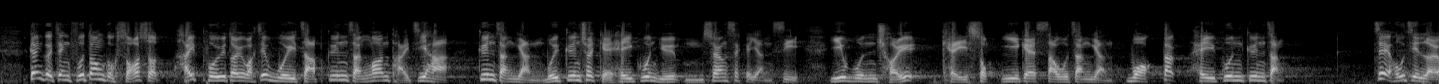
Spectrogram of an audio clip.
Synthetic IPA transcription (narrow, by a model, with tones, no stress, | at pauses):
kɐ˥nkɵ˧ɥt͡sɪ˧ŋfuː˨˥t̪ɔː˥ŋkʊ˨k̚sɔː˨˥sɵ˨t̚hɐ˨˥jpʰuː˧jt̪ɵ˧ɥwaː˨k̚t͡sɛː˨˥wuː˨jt͡saː˨p̚kyː˥nt͡sɐ˨ŋːɔː˥npʰa̰ː˨˩jt͡siː˥ɦaː˨ | kyː˥nt͡sɐ˨˩ŋjɐ˨˩nwuː˨˧jkyː˥nt͡ʃʰɵ˥t̚kʰe˨˩jhe˧jkuː˥njyː˨˧m̩˨˩sœː˥ŋsɪ˥kːɛː˧jɐ̰˨˩nsiː˨˩ | jiː˨˧wuː˨˩nt͡ʃʰɵ˨˥ɥkʰe˨˩jsʊ˨k̚jiː˧kɛː˧sɐ˨wt͡sɐ˨ŋjɐ̰˨˩nwɔː˨k̚t̪ɐ˥k̚he˧jkuː˥nkyː˥nt͡sɐ̰˨ŋ | t͡sɛː˥˩ho˨˥wt͡sʰiː˨˧lœː˨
